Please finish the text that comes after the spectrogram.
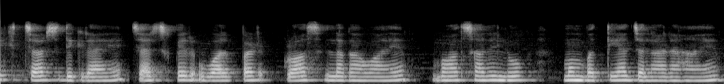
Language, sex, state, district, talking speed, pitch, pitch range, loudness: Hindi, female, Bihar, Bhagalpur, 165 wpm, 190 Hz, 185-195 Hz, -16 LUFS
